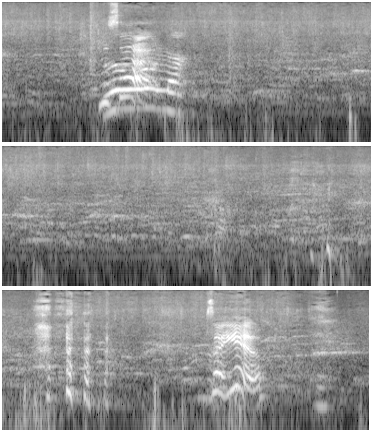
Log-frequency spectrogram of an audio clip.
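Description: A toddler squeals in a high voice.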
